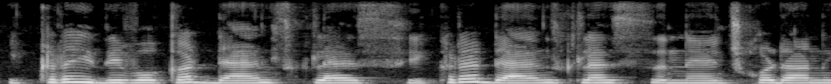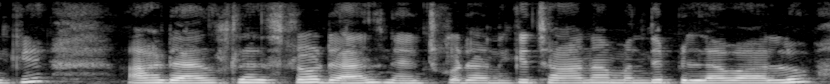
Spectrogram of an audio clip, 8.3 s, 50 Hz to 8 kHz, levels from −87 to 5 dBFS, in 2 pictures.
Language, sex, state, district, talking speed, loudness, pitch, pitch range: Telugu, female, Andhra Pradesh, Annamaya, 125 wpm, -15 LUFS, 225 Hz, 215-245 Hz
